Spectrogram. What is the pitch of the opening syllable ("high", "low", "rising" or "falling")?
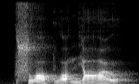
falling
